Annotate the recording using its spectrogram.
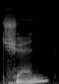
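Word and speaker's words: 颧: It is pronounced quan, and it means cheekbones.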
